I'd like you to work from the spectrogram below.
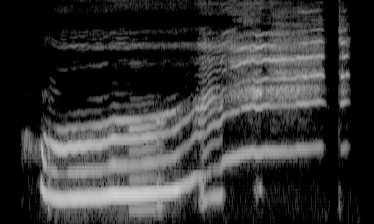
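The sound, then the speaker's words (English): A voice imitates a creaky door opening: one long, wavering, nasal whine that slowly rises in pitch for several seconds, then cuts off with a short squeak. “It's a creaky, creepy door because this is like our murder Halloween episode, obviously.”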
